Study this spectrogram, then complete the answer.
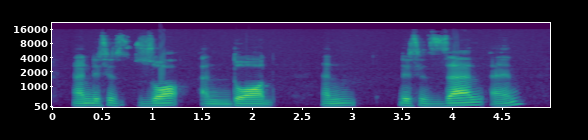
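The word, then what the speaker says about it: ض: For example, for zwad, in Urdu it's called zwad, but in Arabic it's called dod. There's a lot of difference between zwad and dod.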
